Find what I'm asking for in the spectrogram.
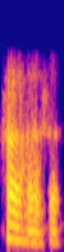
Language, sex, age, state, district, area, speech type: Sanskrit, male, 30-45, Karnataka, Udupi, urban, conversation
